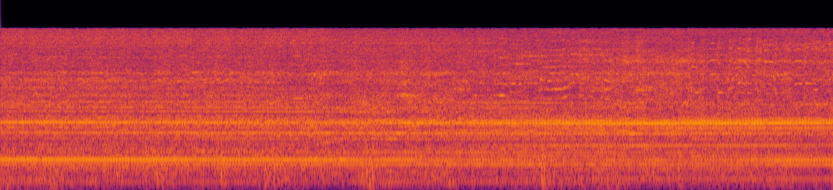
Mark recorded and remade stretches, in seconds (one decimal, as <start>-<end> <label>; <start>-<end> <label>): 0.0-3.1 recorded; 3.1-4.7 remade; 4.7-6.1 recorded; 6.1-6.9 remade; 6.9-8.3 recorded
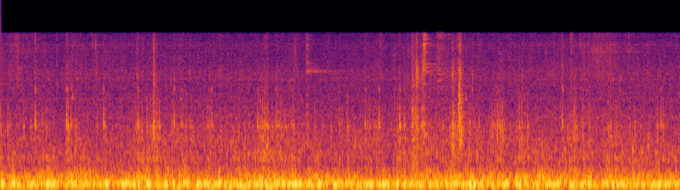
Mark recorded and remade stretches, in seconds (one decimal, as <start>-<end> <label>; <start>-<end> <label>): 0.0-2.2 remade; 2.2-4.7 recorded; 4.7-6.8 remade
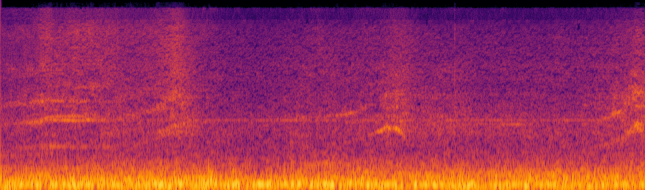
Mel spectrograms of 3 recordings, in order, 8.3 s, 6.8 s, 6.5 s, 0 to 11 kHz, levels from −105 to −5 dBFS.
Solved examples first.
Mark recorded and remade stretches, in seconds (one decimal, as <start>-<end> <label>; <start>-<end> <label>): 0.0-6.5 remade

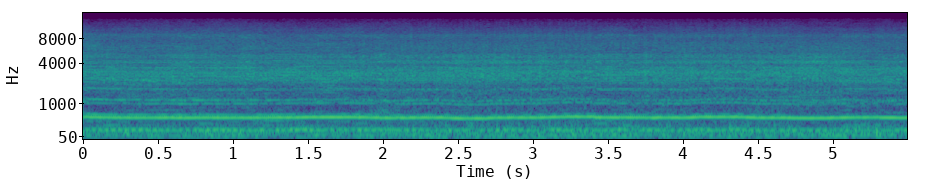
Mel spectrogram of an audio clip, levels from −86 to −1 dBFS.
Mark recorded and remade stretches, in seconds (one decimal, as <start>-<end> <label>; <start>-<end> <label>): 0.0-2.1 remade; 2.1-3.4 recorded; 3.4-3.8 remade; 3.8-4.7 recorded; 4.7-5.5 remade

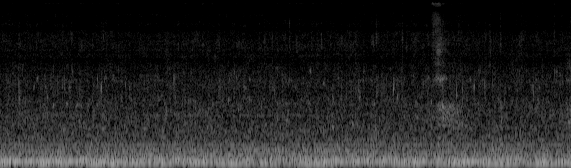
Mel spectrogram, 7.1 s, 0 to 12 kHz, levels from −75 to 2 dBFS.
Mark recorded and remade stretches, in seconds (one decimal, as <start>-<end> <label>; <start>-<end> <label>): 0.0-7.1 remade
